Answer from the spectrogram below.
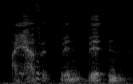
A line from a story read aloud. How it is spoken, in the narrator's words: whispered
